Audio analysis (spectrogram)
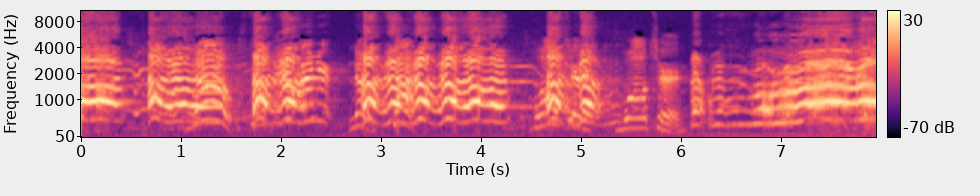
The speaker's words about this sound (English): the dog, who's complaining to his owner. Watch this. This is real. Listen to him.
